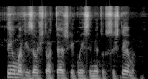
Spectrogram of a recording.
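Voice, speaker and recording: A man talks at a fairly quick pace. His voice is somewhat breathy, with a dark, mellow tone. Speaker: ESG teacher. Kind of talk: live stream chat. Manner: animated.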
